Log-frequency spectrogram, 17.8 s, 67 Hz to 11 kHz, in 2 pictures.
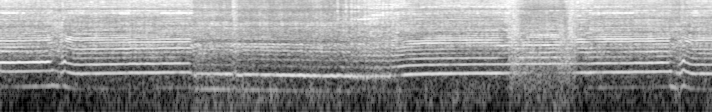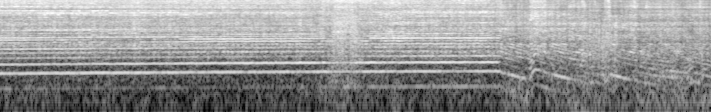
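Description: Derbi Senda's tuned Stage6 88cc two-stroke engine through its Voca Cross expansion exhaust, held at high revs while cruising at speed. The pitch stays nearly level with small wobbles, then falls away a couple of seconds before the end as the throttle closes.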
